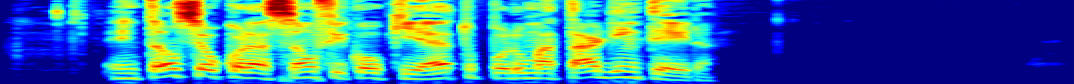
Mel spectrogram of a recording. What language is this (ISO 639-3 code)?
por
